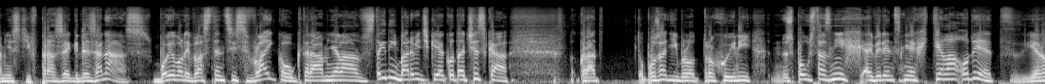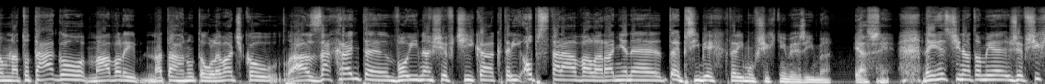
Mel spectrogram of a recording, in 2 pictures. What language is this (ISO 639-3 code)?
ces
